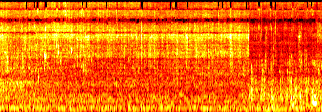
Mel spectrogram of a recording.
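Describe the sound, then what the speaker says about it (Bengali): Milk is poured into a hot pan of cooking food, making a steady close gushing hiss mixed with sizzling that runs without pause. "ভালো করে কষিয়ে এবার আমি এখানে দুধ দিয়ে দিব।"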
